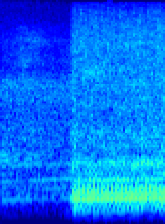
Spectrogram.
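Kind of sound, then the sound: vehicle, car engine accelerating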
